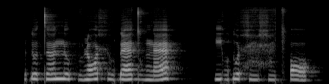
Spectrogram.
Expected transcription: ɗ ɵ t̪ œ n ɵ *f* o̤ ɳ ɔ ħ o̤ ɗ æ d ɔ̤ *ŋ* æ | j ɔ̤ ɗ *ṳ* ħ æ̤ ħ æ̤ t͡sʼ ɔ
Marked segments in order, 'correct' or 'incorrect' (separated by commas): correct, correct, incorrect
